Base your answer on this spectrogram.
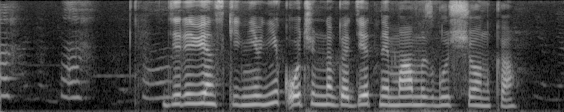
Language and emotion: Russian, neutral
